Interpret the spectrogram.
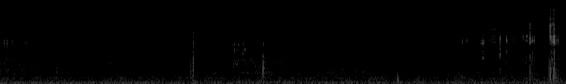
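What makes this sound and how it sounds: Long nails scratch and tap a small, hollow, red plastic Berlingo glue stick tube, including at the cap end. Quiet, dry scratching runs under sharp, bright clicks that die away almost at once. The taps grow louder and more frequent near the end.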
